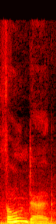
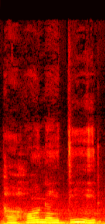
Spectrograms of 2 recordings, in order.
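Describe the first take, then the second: First: The words are pronounced with their normal vowels. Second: The words are pronounced with distorted, altered vowels. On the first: The speaker calls it right. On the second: The speaker calls it wrong.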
